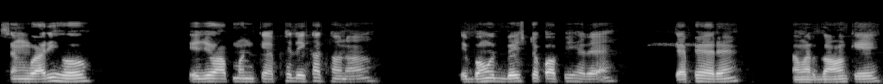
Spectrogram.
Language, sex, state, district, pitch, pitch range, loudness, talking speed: Chhattisgarhi, male, Chhattisgarh, Rajnandgaon, 140 Hz, 130-145 Hz, -18 LUFS, 140 wpm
